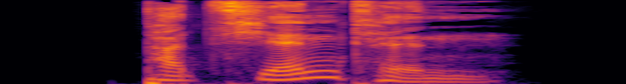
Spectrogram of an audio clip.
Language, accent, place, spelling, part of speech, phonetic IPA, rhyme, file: German, Germany, Berlin, Patientin, noun, [paˈt͡si̯ɛntɪn], -ɛntɪn, De-Patientin.ogg
- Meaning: patient (female)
